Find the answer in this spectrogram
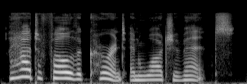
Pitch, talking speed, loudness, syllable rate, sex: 240 Hz, 220 wpm, -18 LUFS, 5.6 syllables/s, female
